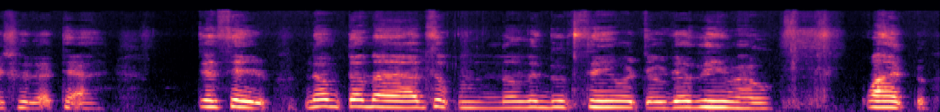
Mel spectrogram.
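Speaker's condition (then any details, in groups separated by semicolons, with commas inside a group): Paralysis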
